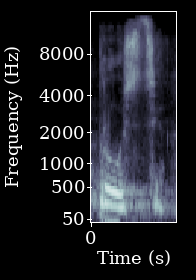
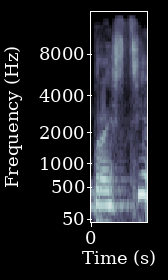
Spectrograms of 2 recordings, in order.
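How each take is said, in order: First: The stress is on the first syllable. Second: The stress is on the second syllable. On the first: It is the liturgical word with unusual stress. "произносится с таким странным ударением" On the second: It is the ordinary word asking forgiveness. "Не «прости»"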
